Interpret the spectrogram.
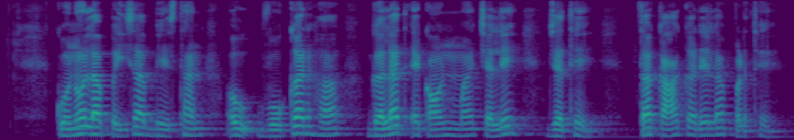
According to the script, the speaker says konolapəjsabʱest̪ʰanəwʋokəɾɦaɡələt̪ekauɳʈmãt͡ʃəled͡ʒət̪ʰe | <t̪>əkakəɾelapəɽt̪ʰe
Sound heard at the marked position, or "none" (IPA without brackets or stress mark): t̪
